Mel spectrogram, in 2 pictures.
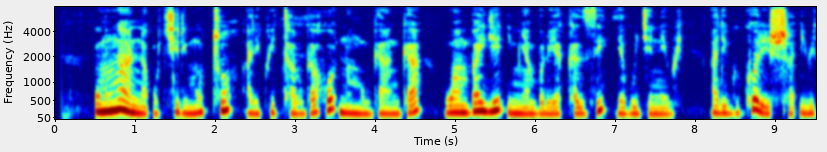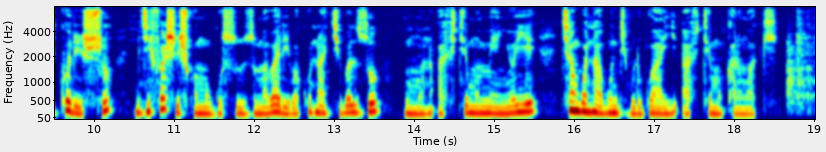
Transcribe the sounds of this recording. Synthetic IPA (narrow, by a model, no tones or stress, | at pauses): umŋaːnaʔuciɾimutʰo̞ | aɾikwiːtʰaβɡaho̞numuɡaːŋɡa | waːmbaje̞ʔimɲaːmbaɾo̞jakʰazijaβuɟe̞ne̞we | aɾiɡukʰo̞ɾe̞ːʃaʔiβikʰo̞ɾe̞ːʃo̞ | bjiːfaʃiːʃkwamuɡusuːzumaβaɾe̞ːβako̞n̥haːciβazo̞ | umuːn̥huafi̥tʰe̞mume̞ːɲo̞je̞ | caːŋɡwan̥aːβuːndiβuɾɡwaːjiʔafi̥tʰe̞mukʰanwakʰe̥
